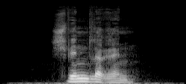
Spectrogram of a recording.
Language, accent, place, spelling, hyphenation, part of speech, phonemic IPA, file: German, Germany, Berlin, Schwindlerin, Schwind‧le‧rin, noun, /ˈʃvɪndləʁɪn/, De-Schwindlerin.ogg
- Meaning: female equivalent of Schwindler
